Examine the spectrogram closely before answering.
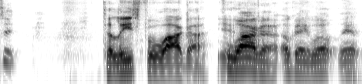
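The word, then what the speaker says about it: Taliese Fuaga: But next guy, Tyrese Fuaga. Is that how you pronounce it? Talise Fuaga.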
